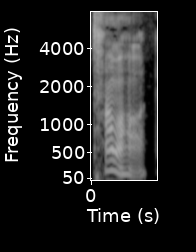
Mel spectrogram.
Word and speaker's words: tomahawk: But it's Tomahawk, isn't it? Isn't that how the word's pronounced? No, it's like a book, a tome.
